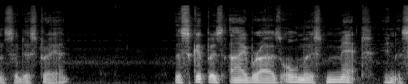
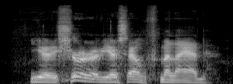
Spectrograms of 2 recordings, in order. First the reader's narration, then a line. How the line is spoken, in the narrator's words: said Roaring Jack grimly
